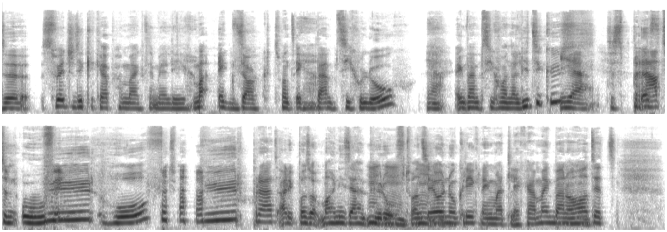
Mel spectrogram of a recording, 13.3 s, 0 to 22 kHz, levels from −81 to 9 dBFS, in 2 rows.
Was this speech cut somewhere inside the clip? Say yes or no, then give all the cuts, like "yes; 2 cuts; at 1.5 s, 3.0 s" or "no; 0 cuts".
no; 0 cuts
